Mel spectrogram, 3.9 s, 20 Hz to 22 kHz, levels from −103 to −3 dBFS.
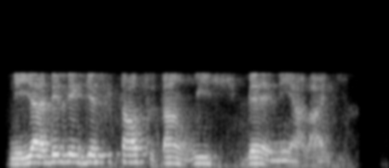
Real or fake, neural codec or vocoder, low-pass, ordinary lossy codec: fake; codec, 16 kHz, 4.8 kbps, FACodec; 3.6 kHz; none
